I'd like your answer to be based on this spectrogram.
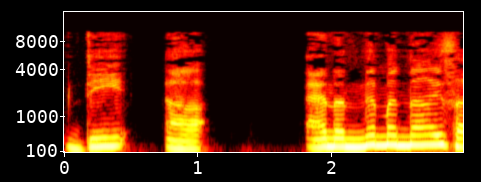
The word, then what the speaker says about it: de-anonymize: This can actually help de-anonymize.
